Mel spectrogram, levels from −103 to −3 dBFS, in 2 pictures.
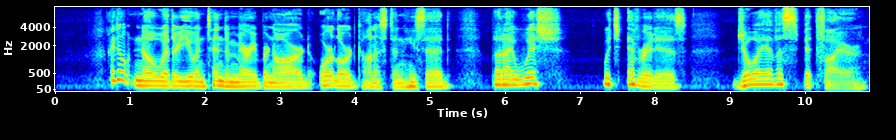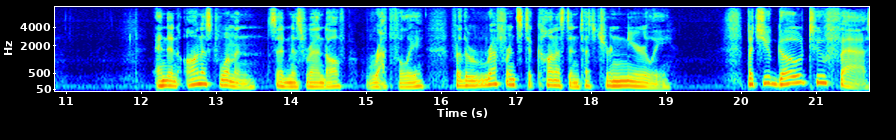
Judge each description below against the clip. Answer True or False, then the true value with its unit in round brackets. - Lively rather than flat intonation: True (6.1 semitones)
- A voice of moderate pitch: False (120 Hz)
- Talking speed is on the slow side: True (125 wpm)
